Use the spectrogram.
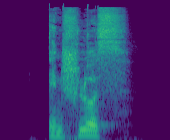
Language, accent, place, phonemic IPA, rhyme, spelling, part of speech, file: German, Germany, Berlin, /ɛntˈʃlʊs/, -ʊs, Entschluss, noun, De-Entschluss.ogg
- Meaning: 1. resolution, conclusion 2. decision, resolve, determination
